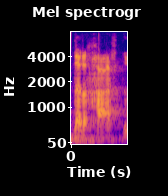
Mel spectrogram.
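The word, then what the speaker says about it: درخواست: वास्त प्रते क्या है दरखास्त जिस वाब को लिखा जाए मगर पढ़ा नहीं जाए मास्टर साहब याद रखिएगा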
